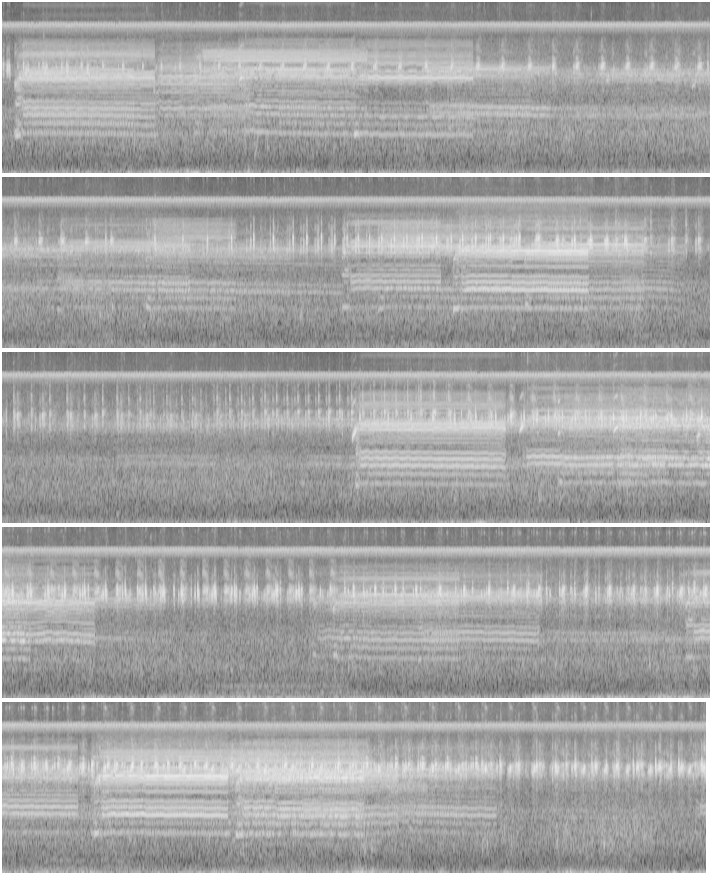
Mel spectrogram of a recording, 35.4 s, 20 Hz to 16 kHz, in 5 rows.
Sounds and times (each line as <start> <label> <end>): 0.0 closer frogs and toads erupted with mass calls 35.3
0.0 distant toads 35.3
17.1 air traffic 35.3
